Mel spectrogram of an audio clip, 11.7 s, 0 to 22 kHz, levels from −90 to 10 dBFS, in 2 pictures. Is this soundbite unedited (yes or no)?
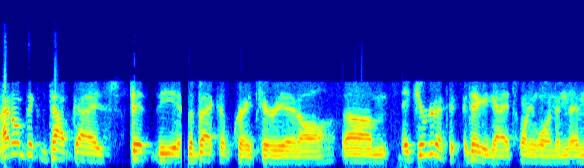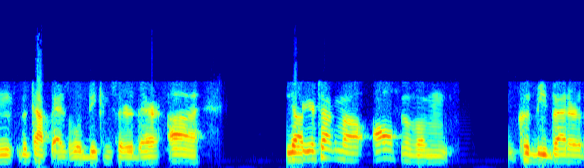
no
